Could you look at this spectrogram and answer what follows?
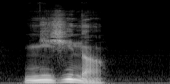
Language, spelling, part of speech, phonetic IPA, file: Polish, nizina, noun, [ɲiˈʑĩna], Pl-nizina.ogg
